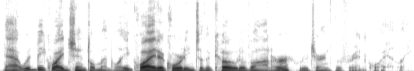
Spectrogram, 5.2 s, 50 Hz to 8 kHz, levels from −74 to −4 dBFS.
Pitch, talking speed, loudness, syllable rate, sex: 110 Hz, 185 wpm, -20 LUFS, 5.5 syllables/s, male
